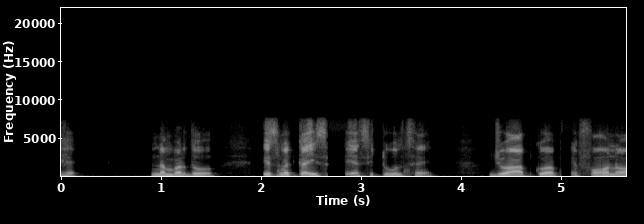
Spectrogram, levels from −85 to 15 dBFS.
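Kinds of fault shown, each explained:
Lost AMR speech frames: radio errors corrupted runs of frames, so the wideband decoder reused its last good pitch and vocal tract settings with falling gain. At 2.65–2.96 s and 4.99–5.16 s the speech quickly drops to near silence. Spectrograms show frozen, tapering harmonics; waveforms show a shrinking envelope.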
